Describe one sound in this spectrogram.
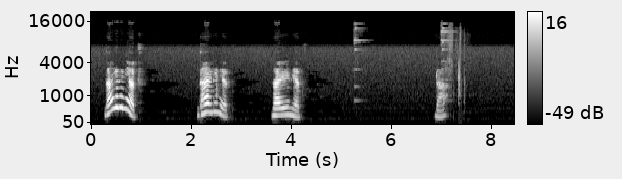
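A young woman speaks animatedly into a close microphone in short bursts.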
